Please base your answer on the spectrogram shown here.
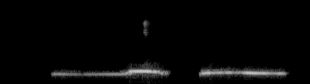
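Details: Doves at a nest right by the room, a pair with two babies, coo in two soft, steady, hollow notes, the first long and rising slightly near its end, the second shorter; quiet room, 10 April 2020.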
